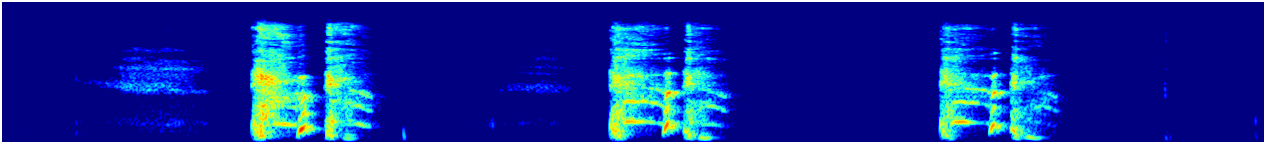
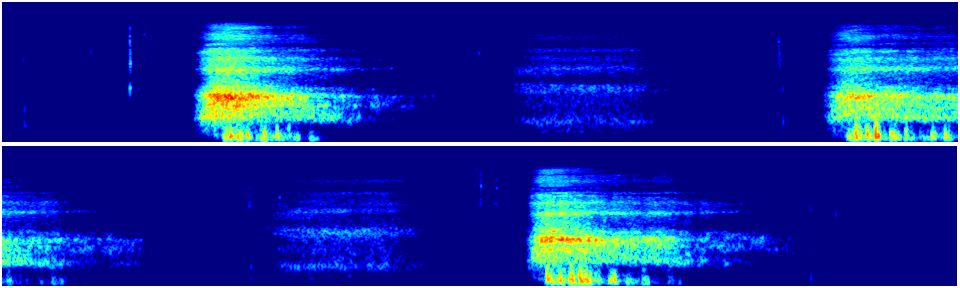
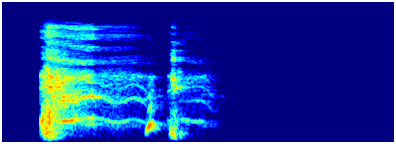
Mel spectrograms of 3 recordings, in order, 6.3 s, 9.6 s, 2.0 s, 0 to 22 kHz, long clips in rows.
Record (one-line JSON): {"three_cough_length": "6.3 s", "three_cough_amplitude": 13094, "three_cough_signal_mean_std_ratio": 0.34, "exhalation_length": "9.6 s", "exhalation_amplitude": 21105, "exhalation_signal_mean_std_ratio": 0.31, "cough_length": "2.0 s", "cough_amplitude": 20350, "cough_signal_mean_std_ratio": 0.38, "survey_phase": "beta (2021-08-13 to 2022-03-07)", "age": "45-64", "gender": "Female", "wearing_mask": "No", "symptom_none": true, "smoker_status": "Never smoked", "respiratory_condition_asthma": false, "respiratory_condition_other": false, "recruitment_source": "REACT", "submission_delay": "6 days", "covid_test_result": "Negative", "covid_test_method": "RT-qPCR"}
